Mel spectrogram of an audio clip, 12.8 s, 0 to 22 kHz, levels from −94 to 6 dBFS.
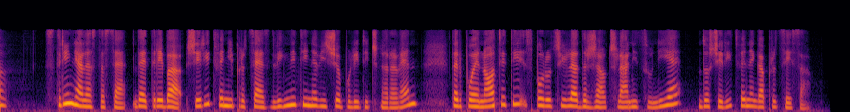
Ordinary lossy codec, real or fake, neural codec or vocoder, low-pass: MP3, 48 kbps; fake; codec, 16 kHz, about 1 kbps, DyCAST, with the encoder's durations; 7.2 kHz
